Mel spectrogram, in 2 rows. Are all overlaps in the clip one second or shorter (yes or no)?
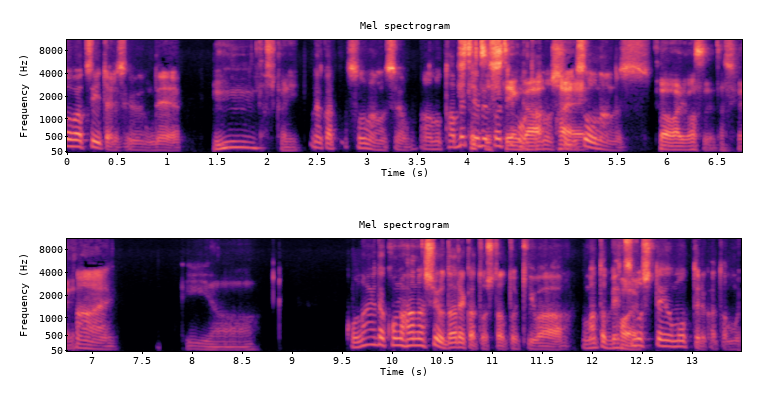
no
